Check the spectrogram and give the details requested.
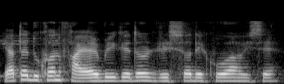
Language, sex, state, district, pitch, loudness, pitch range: Assamese, male, Assam, Kamrup Metropolitan, 165 Hz, -15 LUFS, 160-175 Hz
